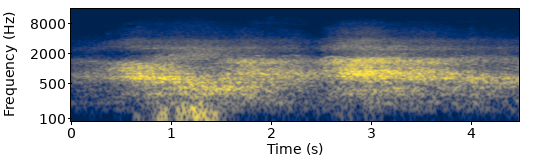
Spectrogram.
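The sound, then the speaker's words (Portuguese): A large crowd of worshippers at Friday prayers in Iran shouts "Death to America" together in loud, sustained waves of voices, swelling and dipping over a few seconds with no single speaker standing out. “No Irã, durante orações nessa sexta-feira, fiéis gritaram morte à América e prometeram vingança.”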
